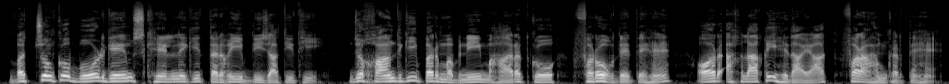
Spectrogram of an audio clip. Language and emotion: Urdu, neutral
